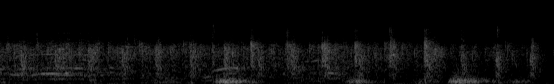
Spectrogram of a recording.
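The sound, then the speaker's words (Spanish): An audience claps steadily, a dense wash of applause lasting several seconds, with a few soft thumps and faint voices mixed underneath; the applause is given to God. “Denle un aplauso a ese Dios que no te va a desamparar.”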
